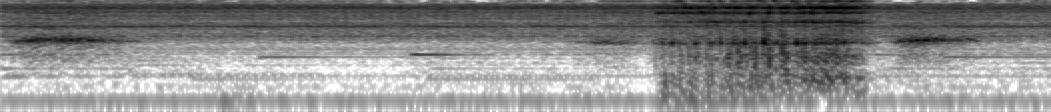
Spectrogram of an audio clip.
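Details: Snoring in a sleeping female client during a brow microblading appointment: a single rough, rumbling snore on the in-breath over soft music and a steady hum.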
